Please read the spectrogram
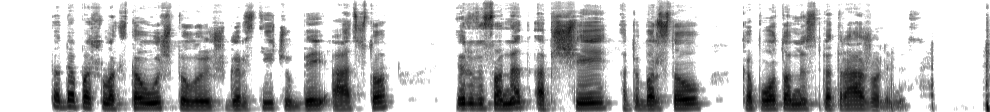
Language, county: Lithuanian, Kaunas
